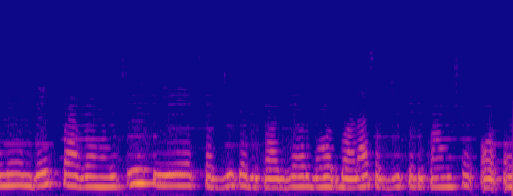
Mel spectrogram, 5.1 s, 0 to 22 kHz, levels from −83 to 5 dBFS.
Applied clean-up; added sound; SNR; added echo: neural separator model SepFormer DNS4.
